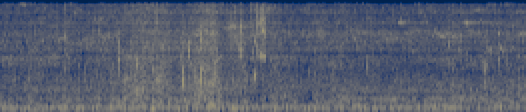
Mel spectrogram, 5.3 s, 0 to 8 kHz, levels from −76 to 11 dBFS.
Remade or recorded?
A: remade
